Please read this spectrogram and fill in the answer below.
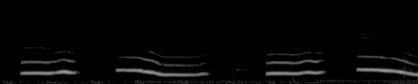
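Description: A high female voice humming a wordless melody, unaccompanied, in four short phrases with brief silences between them. The second and last phrases slide down in pitch.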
